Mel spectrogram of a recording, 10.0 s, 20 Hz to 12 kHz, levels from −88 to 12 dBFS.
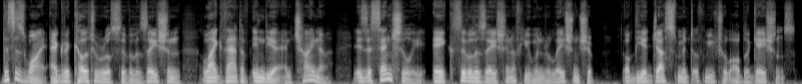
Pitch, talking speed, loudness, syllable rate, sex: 95 Hz, 145 wpm, -19 LUFS, 5.8 syllables/s, male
